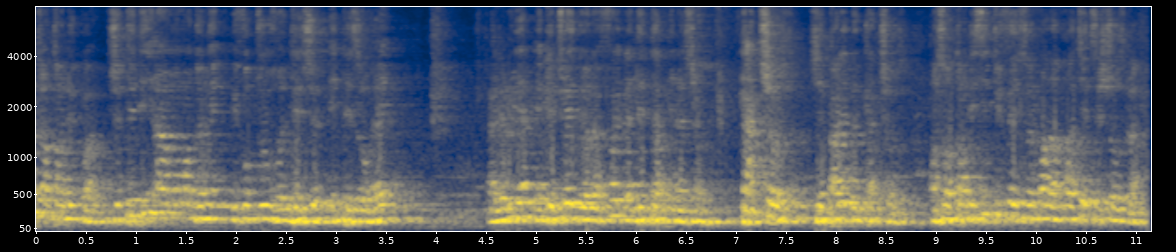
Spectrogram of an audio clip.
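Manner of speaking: normal talking voice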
